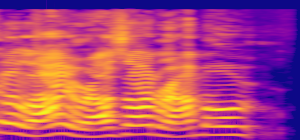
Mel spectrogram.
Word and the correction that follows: Rajon Rondo: really rang it. I can't say his name. – Right? Yeah, let's go RR. – Rajon Rondo. – Rajon Rondo, yeah.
